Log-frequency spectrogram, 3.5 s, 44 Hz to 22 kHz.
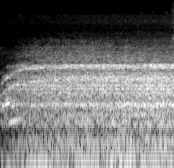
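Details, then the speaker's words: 80k JCB Fastrac heater blower fan running: steady even whir, constant tone around 2 kHz over cab hum, sounds healthy; air con not working, A/C compressor clutch engages, owner suspects the fan resistor but is unsure. "the heater fan works as well. So I'm a bit at a loss as to what the problem is."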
